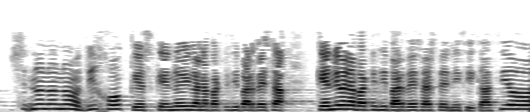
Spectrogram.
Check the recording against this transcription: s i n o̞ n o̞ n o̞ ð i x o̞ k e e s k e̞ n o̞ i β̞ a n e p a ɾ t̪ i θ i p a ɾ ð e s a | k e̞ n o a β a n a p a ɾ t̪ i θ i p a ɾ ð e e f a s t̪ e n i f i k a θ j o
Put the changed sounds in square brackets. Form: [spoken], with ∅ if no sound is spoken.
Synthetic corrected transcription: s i n o̞ n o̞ n o̞ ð i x o̞ k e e s k e̞ n o̞ i β̞ a n [a] p a ɾ t̪ i θ i p a ɾ ð e s a | k e̞ n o [i] β a n a p a ɾ t̪ i θ i p a ɾ ð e e [s] a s t̪ e n i f i k a θ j o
